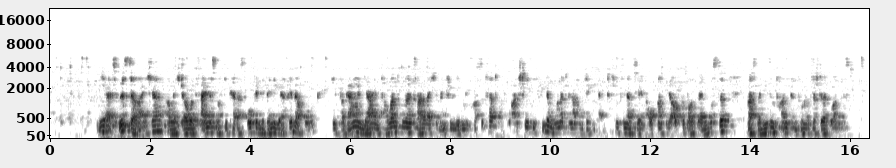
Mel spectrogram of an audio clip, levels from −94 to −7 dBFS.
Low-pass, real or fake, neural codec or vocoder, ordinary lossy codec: 5.4 kHz; real; none; none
